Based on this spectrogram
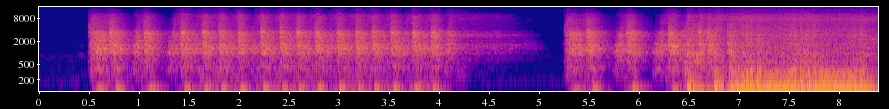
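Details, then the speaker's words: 1979 Yamaha XS11 Special motorcycle started on a jump pack after a weak battery: rapid cranking, a pause, then it catches into a rough rumble with a slight uneven skip. It fires on all cylinders but has a slight misfire. "it runs i better turn these off and it fires on all cylinders sounds like it's skipping a little bit but it runs"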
